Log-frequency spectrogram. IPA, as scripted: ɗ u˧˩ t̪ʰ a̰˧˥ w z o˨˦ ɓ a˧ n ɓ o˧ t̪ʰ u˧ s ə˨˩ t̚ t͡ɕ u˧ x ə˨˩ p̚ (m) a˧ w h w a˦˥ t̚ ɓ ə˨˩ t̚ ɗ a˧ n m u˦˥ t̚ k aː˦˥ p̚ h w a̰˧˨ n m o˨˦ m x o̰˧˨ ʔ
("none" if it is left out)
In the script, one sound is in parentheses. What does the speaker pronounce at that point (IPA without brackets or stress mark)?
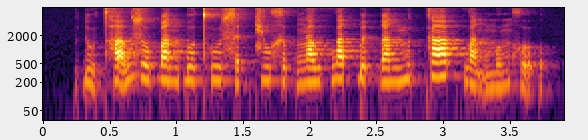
ŋ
